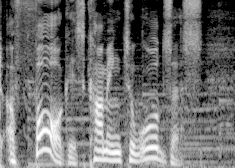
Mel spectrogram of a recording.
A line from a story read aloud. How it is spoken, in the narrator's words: Major Nails exclaimed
